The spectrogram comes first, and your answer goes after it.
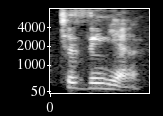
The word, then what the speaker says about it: Tzynya: It's pronounced Tzynya. It sounds like a zinnia. Nothing is silent. Every letter in the name is being utilized. So that's where it's a little confusing. It's not English, it's Hebrew, but it's the T is, you pronounce the T, you pronounce the Z.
